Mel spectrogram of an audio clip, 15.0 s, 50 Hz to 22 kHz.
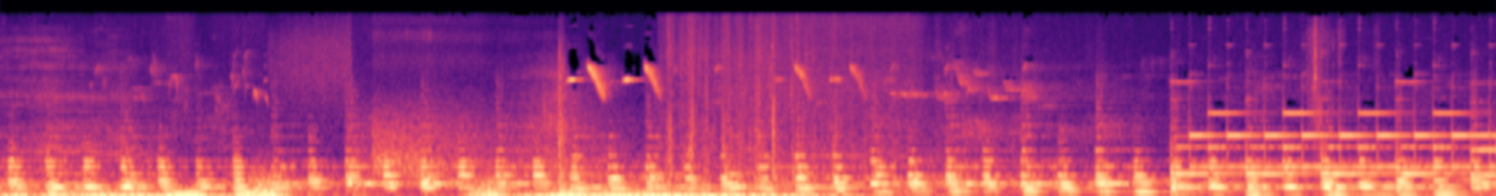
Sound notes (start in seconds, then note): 5.9 birds chirping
